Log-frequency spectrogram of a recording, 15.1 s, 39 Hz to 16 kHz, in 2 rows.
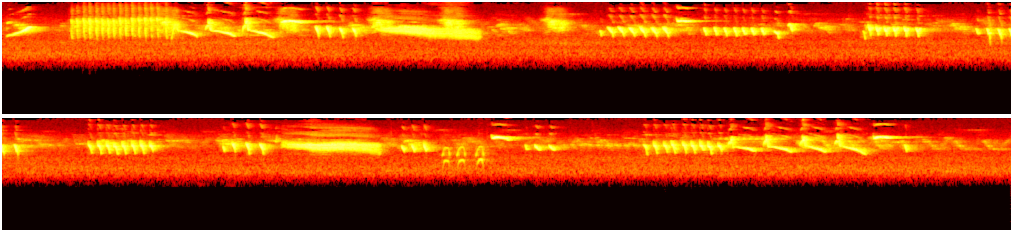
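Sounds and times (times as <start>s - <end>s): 
greenfinch singing: 0.0s - 15.1s.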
